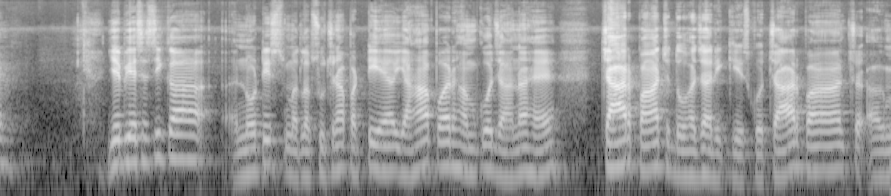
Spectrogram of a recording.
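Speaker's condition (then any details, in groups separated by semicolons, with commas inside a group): No condition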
